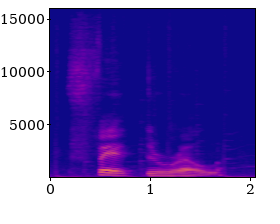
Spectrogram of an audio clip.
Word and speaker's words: federal: But the first sound should be said quite strongly because the word stress is there. Federal, federal, which means relating to the whole system of a country, not every single state.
